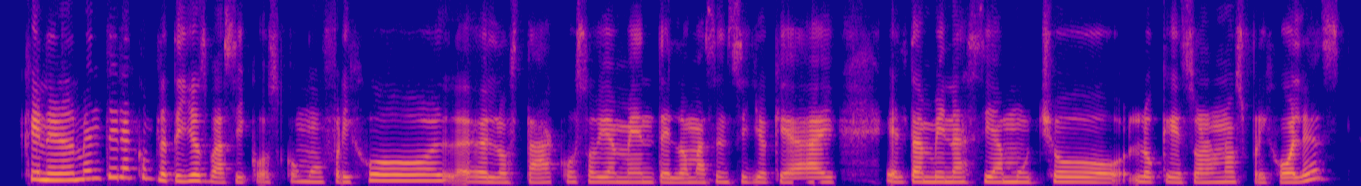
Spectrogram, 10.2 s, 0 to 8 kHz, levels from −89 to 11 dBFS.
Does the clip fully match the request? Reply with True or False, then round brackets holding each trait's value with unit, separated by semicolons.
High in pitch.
True (205 Hz)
